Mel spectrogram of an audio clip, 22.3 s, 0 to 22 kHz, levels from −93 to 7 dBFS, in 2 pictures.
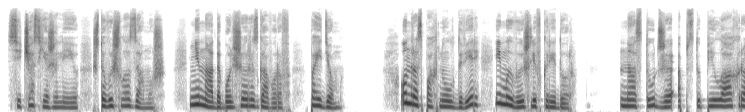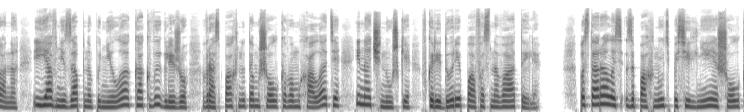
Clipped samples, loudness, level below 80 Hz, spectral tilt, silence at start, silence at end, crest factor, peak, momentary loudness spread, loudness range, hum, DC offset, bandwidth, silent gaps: under 0.1%; -26 LUFS; -56 dBFS; -4.5 dB/octave; 0.15 s; 0.05 s; 18 dB; -8 dBFS; 11 LU; 2 LU; none; under 0.1%; 16 kHz; 2.54-2.59 s, 5.26-5.70 s, 8.71-8.76 s, 9.18-9.22 s, 19.32-19.61 s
